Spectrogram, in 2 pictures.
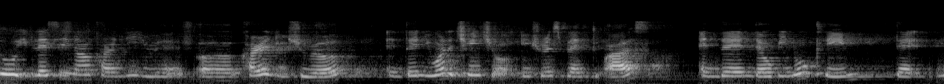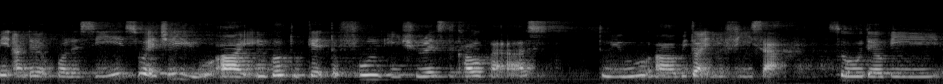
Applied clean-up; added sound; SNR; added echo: neural separator model SepFormer DNS4.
